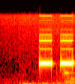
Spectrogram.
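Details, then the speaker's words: Lifepak CR Plus automated external defibrillator alert tone during CPR: two short, clear mid-pitched beeps as it interrupts to evaluate heart rhythm and check whether another shock is needed. "While you perform CPR, the AED will interrupt you at regular intervals so it can check if another shock is necessary."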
